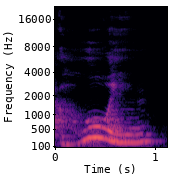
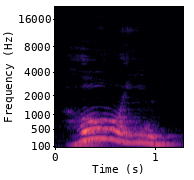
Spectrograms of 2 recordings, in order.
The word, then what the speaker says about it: ruim: Ah entendeu Oi e a palavra ruim quantos emissões de voz ruim duas emissões de voz e não uma com muita gente a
